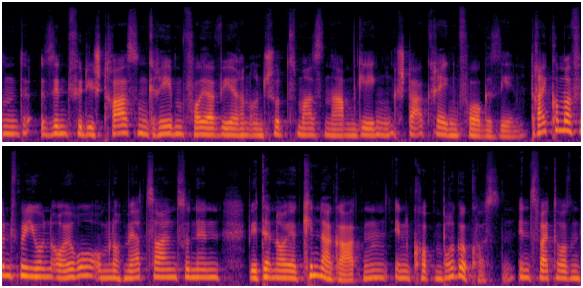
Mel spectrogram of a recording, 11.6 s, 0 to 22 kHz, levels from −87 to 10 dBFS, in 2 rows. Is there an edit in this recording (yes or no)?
no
